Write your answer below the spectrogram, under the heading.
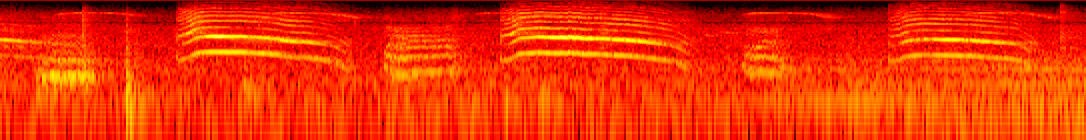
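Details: Kitten calling for help, giving three long, loud arched meows about two seconds apart, each rising then sliding down, with shorter clipped cries in between.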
